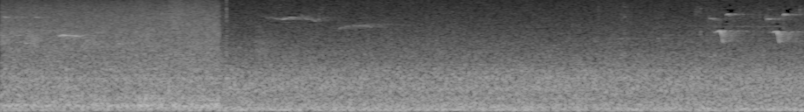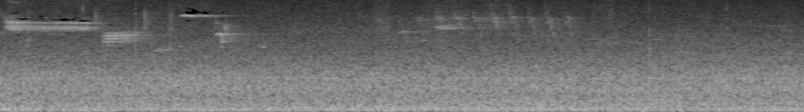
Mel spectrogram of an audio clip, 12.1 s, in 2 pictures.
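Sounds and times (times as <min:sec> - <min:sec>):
small birds chirping: 0:00.0 - 0:02.9, 0:05.3 - 0:08.1.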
